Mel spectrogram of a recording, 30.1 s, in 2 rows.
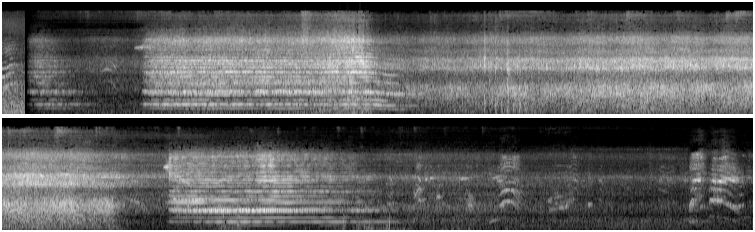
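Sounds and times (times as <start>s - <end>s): locomotive multi-tone horn: 0.5s - 1.8s, 2.7s - 8.4s, 18.2s - 23.1s
train coaches clattering on rails: 2.0s - 30.0s.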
